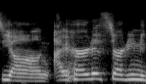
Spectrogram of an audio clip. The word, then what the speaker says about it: yang: my hand it's pronounced young yeah a lot of people say yang but it's it's young okay great we froze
